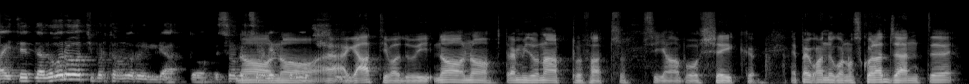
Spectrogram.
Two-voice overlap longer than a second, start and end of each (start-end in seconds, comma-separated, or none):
2.3-3.6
